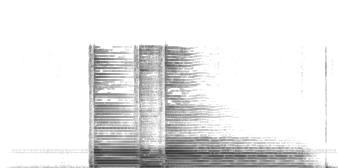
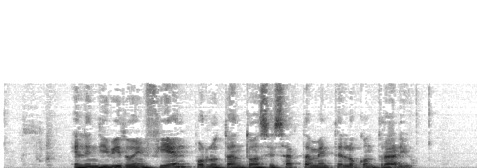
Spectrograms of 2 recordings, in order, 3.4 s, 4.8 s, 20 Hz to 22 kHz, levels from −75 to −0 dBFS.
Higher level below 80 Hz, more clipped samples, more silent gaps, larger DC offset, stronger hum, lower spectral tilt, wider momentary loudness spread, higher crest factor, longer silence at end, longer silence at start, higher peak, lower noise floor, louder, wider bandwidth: second, -62 dBFS vs -50 dBFS; neither; neither; neither; neither; second, -2 dB/octave vs -5.5 dB/octave; first, 17 LU vs 5 LU; about the same, 18 dB vs 14 dB; second, 0.1 s vs 0.65 s; first, 0.9 s vs 0.45 s; second, -6 dBFS vs 0 dBFS; first, -61 dBFS vs -49 dBFS; second, -20 LUFS vs -14 LUFS; first, 17 kHz vs 11.5 kHz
